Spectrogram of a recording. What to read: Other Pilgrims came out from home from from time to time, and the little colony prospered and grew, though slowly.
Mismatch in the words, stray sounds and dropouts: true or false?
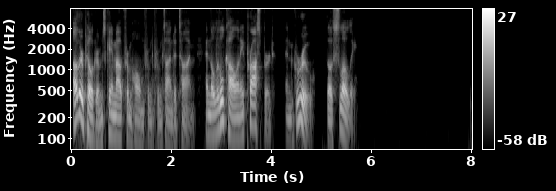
false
